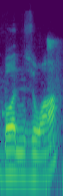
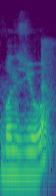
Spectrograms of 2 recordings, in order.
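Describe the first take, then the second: First: Bonjour said the right way; correct French pronunciation. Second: Bonjour said the wrong way for contrast; wrong pronunciation shown. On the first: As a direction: model Bonjour carefully, French style. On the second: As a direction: demonstrate the mistake on bonjour. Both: Shown as a demonstration. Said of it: "not bonjour".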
